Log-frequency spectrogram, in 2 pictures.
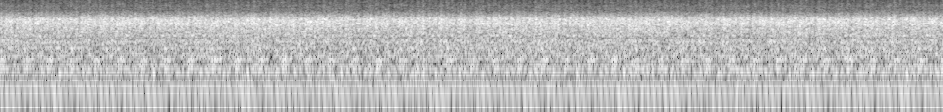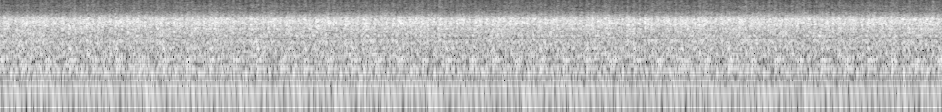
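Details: Old ZIL crane truck diesel, no oil pressure reading yet, test run during restoration; steady even idle clatter, no missing beats or knocks, smooth, running more crisply than before: normal idle.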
